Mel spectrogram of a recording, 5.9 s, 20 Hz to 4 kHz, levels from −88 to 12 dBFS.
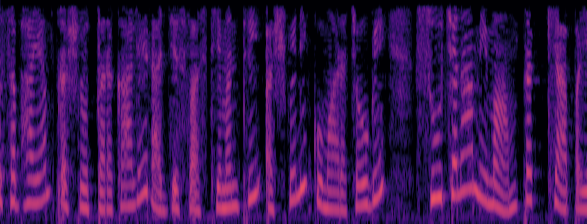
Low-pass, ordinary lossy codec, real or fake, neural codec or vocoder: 3.6 kHz; Opus, 24 kbps; real; none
